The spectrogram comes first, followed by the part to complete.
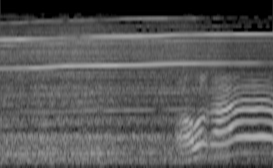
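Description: Small model jet turbine engine in an RC BAE Hawk running and spooling up: a loud high whine that slowly rises in pitch over a steady rush of air. A voice cuts in briefly near the end.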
